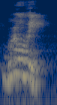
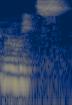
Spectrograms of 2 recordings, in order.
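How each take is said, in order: First: The word ends in a vowel, no final t. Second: The word ends with a final t sound. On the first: The speaker calls it right. "it pronounced as Bruy daw" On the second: The speaker calls it wrong. "not Bruits"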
